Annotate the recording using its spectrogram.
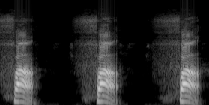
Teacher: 17 number মাখরাজ ফা ফা এখানে এরকম মুখ বন হবে না ফা নিচে দাঁতের সঙ্গে লেগেছে দেখেন ফা এরভাবে এখানে কি বলছে দেখেন নিচের ঠোটের ভিজে অংশ এবং সামনের উপরের দুই দাঁতের সাথে মিলিত মিলিয়ে উচ্চারিত হয় এখানে দেখেন ফা মুখটা দেখবেন ফা ফা ফা এভাবে উচ্চারিত হবে।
